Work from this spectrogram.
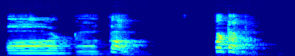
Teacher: keep in mind 3 aspirated sounds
